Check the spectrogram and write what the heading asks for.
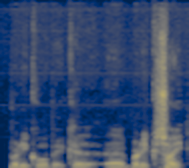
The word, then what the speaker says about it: Brady Corbet: But I'm going to go with Brady Corbett. Brady Corbet. That's how it's pronounced, apparently. I thought it was Corbett, but apparently it's pronounced as Brady Corbet.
